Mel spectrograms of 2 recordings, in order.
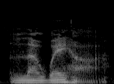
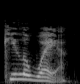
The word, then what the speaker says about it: Kilauea: Kilauea. Yeah, Kilauea. And that is probably the only Hawaiian word I'm going to pronounce correctly because most of them, I tried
